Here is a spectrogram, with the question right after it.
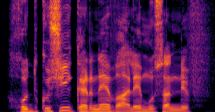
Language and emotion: Urdu, neutral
